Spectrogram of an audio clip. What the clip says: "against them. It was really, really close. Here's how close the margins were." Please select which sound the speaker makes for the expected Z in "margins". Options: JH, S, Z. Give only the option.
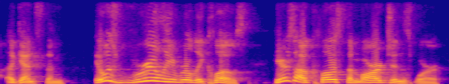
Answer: Z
